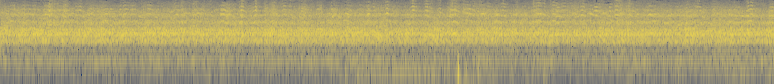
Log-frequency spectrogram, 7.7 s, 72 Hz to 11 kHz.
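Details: Greater white-fronted geese, a flock of about 80,000 wild birds on spring migration north, leaving their roost before dawn at Lake Miyajimanuma, a Ramsar wetland in Bibai, Hokkaido, Japan. A dense, unbroken chorus of overlapping high honks at steady loudness, with one brief low thump.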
